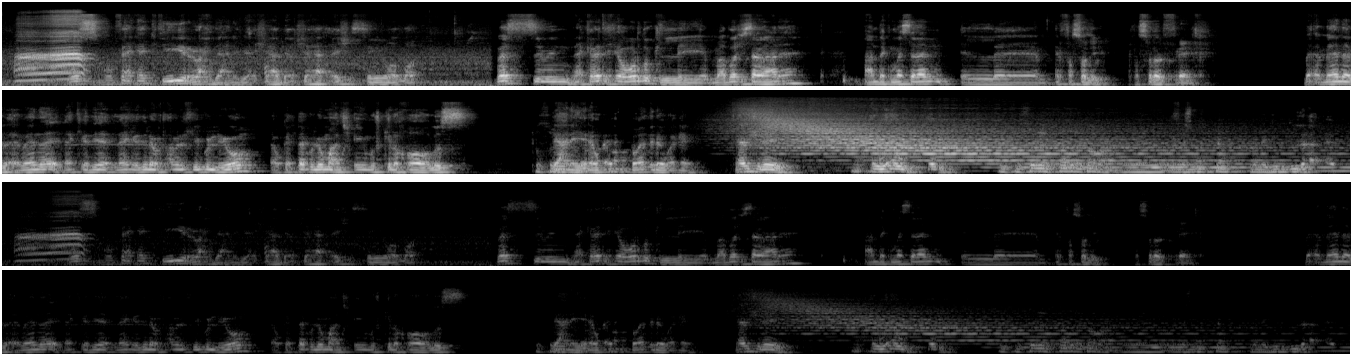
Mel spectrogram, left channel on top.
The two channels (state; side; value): quieter; right; 22.5 dB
